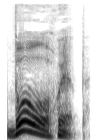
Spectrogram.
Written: bullwhip

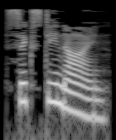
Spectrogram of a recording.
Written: sixty-nine

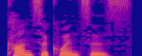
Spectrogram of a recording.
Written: consequences

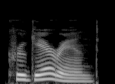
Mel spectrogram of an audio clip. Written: krugerrand

